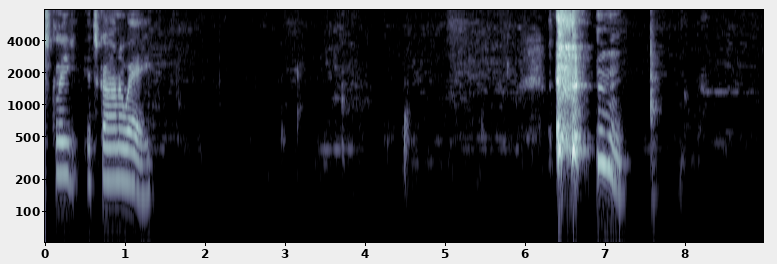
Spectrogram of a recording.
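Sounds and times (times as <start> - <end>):
speech: 0.0 - 1.4, 6.5 - 7.3
sharp raspy cough: 6.4 - 7.3.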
